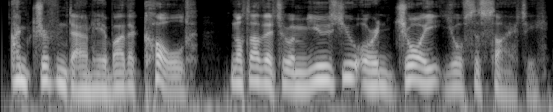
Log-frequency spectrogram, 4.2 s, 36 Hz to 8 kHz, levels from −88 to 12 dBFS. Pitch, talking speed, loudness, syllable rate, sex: 125 Hz, 230 wpm, -19 LUFS, 6.5 syllables/s, male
